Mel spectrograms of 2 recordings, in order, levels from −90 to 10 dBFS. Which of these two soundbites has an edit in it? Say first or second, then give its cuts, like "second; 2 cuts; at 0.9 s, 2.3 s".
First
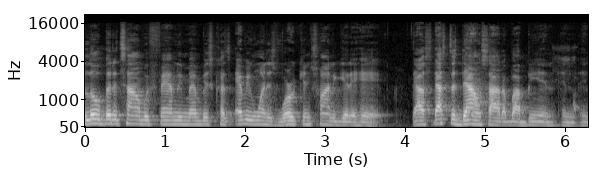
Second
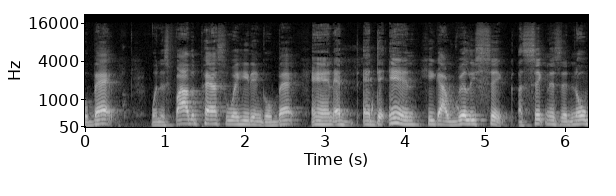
second; 1 cut; at 2.8 s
